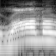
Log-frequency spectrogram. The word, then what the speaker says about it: Ronna: um so yeah sorry did I start calling her Ronald McDaniel I told you I was gonna do it no Rana Romney McDaniel okay let's say it right say it right uh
